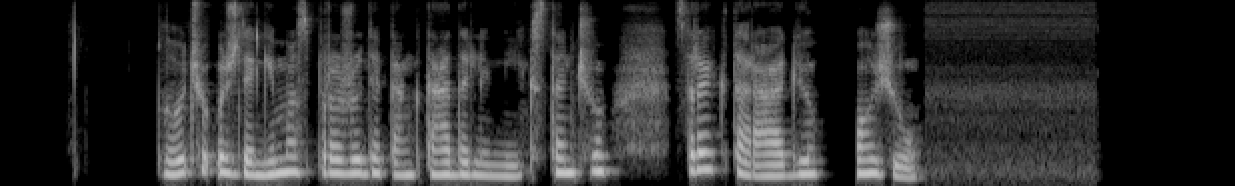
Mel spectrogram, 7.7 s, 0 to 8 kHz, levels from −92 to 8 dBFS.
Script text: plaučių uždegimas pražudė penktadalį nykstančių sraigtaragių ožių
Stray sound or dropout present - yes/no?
no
